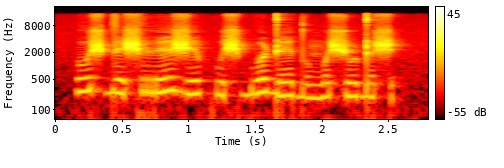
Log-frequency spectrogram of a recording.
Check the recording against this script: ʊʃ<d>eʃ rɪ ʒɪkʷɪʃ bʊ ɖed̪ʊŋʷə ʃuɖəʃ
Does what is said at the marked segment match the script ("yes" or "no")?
yes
